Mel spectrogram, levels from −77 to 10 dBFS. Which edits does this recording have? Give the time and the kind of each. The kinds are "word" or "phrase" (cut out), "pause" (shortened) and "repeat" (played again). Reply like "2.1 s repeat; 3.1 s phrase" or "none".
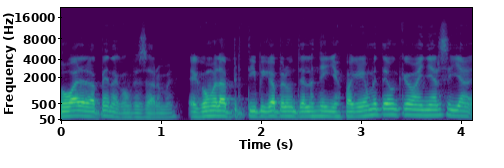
1.2 s pause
